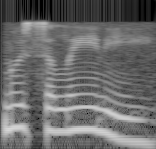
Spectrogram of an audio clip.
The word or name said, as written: Mussolini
